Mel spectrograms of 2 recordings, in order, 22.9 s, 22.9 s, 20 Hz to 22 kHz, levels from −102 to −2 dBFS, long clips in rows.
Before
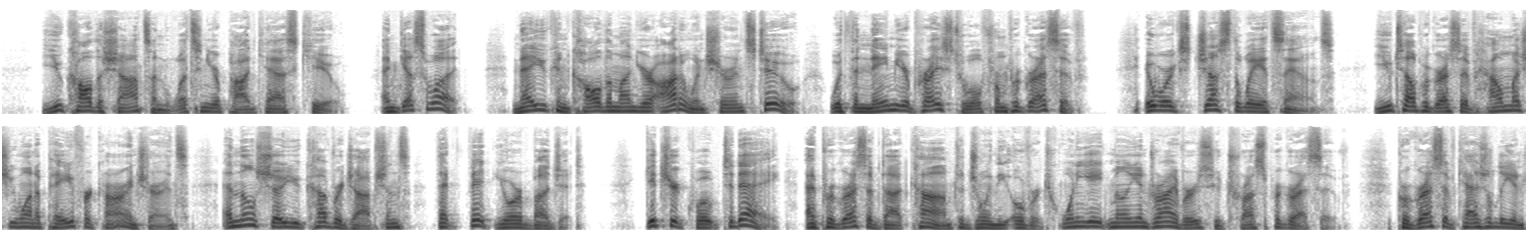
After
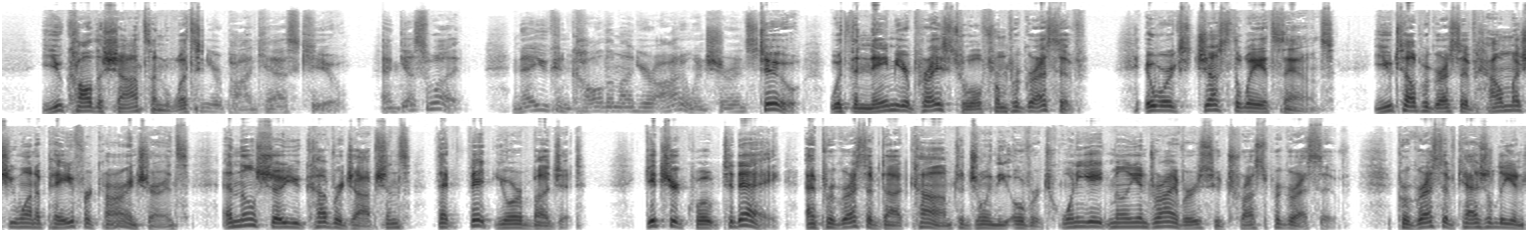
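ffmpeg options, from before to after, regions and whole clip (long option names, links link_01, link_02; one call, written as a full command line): ffmpeg -i in.wav -filter_complex "[0:a]asettb=1/sr,asplit=3[link_01][link_02][link_03];[link_01]atrim=end=1.484[link_04];[link_02]atrim=start=1.48:end=5.69,asetpts=PTS-STARTPTS,afade=type=in:duration=0.004:curve=qsin,afade=type=out:start_time=4.206:duration=0.004:curve=qsin,acompressor=threshold=-39dB:ratio=8:attack=3.2:release=140:knee=1:detection=peak,flanger=delay=17:depth=5.7:speed=1.6[link_05];[link_03]atrim=start=5.686[link_06];[link_04][link_05]acrossfade=duration=0.004:curve1=hsin:curve2=qsin[link_07];[link_07][link_06]acrossfade=duration=0.004:curve1=qsin:curve2=hsin,asettb=1/sr,asplit=3[link_08][link_09][link_10];[link_08]atrim=end=16.574[link_11];[link_09]atrim=start=16.57:end=17.04,asetpts=PTS-STARTPTS,afade=type=in:duration=0.004:curve=qsin,afade=type=out:start_time=0.466:duration=0.004:curve=qsin,highshelf=frequency=7600:gain=-10,bandreject=frequency=4700:width=6.2[link_12];[link_10]atrim=start=17.036[link_13];[link_11][link_12]acrossfade=duration=0.004:curve1=hsin:curve2=qsin[link_14];[link_14][link_13]acrossfade=duration=0.004:curve1=qsin:curve2=hsin,highpass=320,deesser=0.85,highshelf=frequency=1700:width_type=q:width=3:gain=10,volume=4dB" out.wav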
